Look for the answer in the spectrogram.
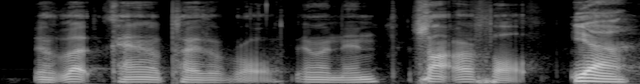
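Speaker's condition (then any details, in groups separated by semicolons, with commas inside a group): Gunshot injury to chin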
